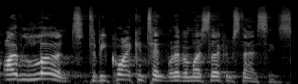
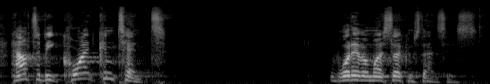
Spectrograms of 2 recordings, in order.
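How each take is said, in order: First: Said in the usual way. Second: Slow, weighty delivery with a long pause before whatever; slow emphatic reading. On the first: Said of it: "Paul says". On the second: Shown as a demonstration. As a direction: let each phrase of how to be quite content land slowly. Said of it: "Pause there for a moment".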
